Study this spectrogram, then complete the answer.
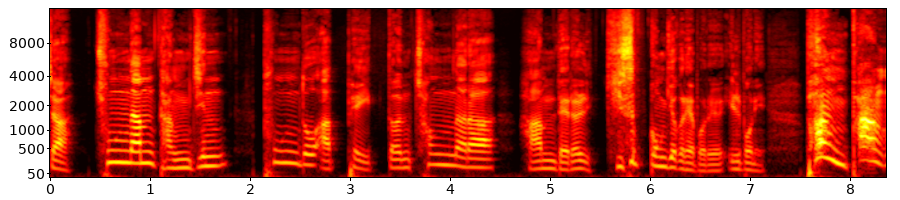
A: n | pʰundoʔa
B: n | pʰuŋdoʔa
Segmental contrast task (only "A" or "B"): B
